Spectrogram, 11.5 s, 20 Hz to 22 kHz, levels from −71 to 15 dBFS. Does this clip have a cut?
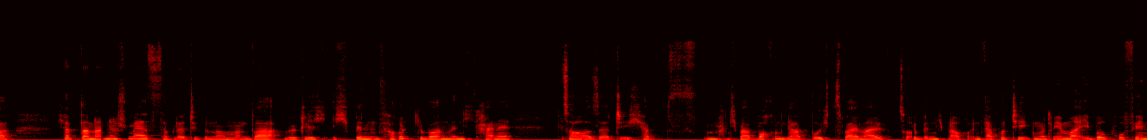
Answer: yes; 7 cuts; at 1.0 s, 2.5 s, 5.6 s, 9.1 s, 9.5 s, 9.9 s, 10.5 s

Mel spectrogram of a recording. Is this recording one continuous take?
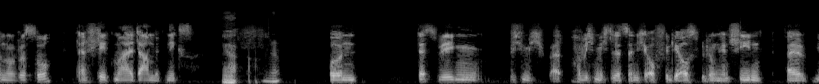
no; 2 cuts; at 2.9 s, 5.1 s

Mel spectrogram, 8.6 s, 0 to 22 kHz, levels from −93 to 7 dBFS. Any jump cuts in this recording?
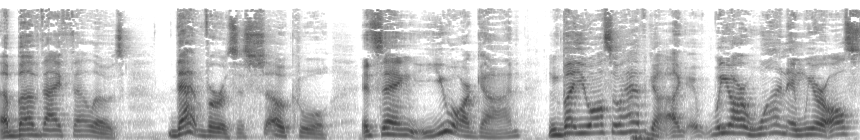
no; 0 cuts

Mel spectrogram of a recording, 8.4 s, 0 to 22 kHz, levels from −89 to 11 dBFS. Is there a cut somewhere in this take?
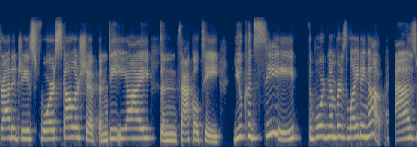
yes; 2 cuts; at 2.2 s, 3.2 s

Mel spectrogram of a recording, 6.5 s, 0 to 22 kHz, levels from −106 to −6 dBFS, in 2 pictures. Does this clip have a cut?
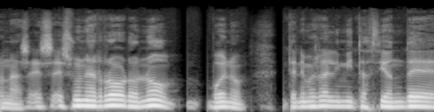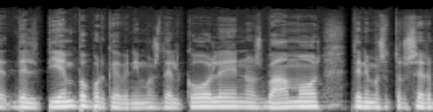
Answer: no; 0 cuts

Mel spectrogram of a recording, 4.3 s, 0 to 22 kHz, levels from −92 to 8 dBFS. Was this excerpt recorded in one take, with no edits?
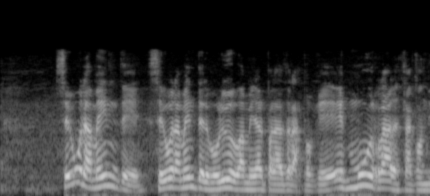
yes; 0 cuts

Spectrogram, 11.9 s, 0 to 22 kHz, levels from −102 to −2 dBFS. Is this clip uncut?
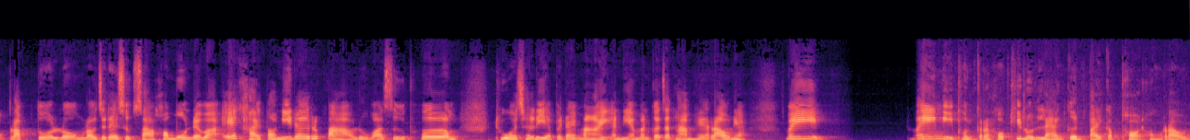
yes; 0 cuts

